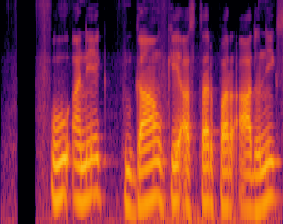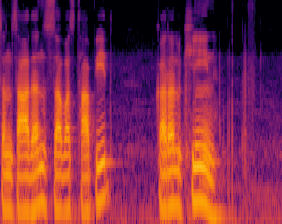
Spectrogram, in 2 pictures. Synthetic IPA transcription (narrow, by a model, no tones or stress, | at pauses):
uːʔəneːk | ɡãːwkeʔə̰st̪ʰəɾpəɾa̰ːd̪ʱʊnɪksə̃nsaːd̪ʱənsəbəst̪ʰaːpɪt̪ | kəɾəlkʰiːn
